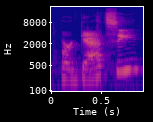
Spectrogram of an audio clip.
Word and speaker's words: Baratti: went and we saw Nate baratti that's how you say it because that's how they said it at the uh at the show and uh we had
